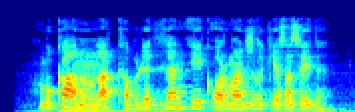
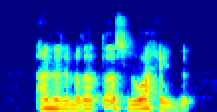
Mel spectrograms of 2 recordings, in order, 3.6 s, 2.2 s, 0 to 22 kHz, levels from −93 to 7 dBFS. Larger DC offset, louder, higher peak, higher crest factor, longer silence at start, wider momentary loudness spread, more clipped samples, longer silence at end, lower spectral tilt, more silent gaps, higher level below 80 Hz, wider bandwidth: neither; about the same, -23 LUFS vs -21 LUFS; about the same, -4 dBFS vs -4 dBFS; about the same, 20 dB vs 18 dB; second, 0.15 s vs 0.35 s; about the same, 11 LU vs 11 LU; neither; second, 0 s vs 0.3 s; second, -6 dB/octave vs -7.5 dB/octave; neither; second, -62 dBFS vs -48 dBFS; about the same, 11.5 kHz vs 12 kHz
